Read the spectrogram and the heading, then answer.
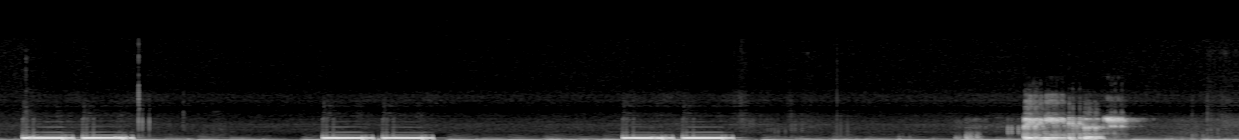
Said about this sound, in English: The phone rings at night, illuminating the dresser in its light. It's for you. It's your phone.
